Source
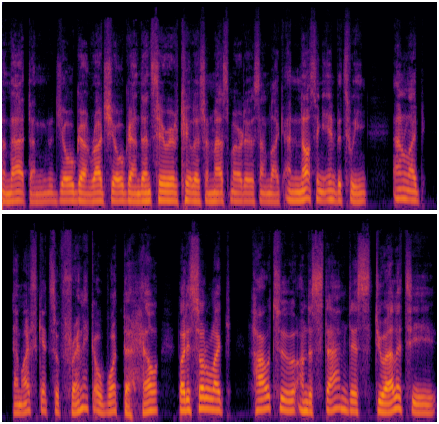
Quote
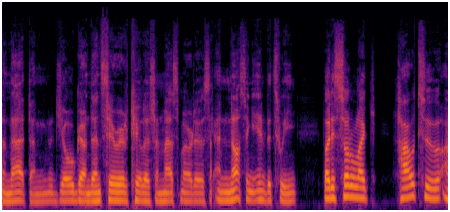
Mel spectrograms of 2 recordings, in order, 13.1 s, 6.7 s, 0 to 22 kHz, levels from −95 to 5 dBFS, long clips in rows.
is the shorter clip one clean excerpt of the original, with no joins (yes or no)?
no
